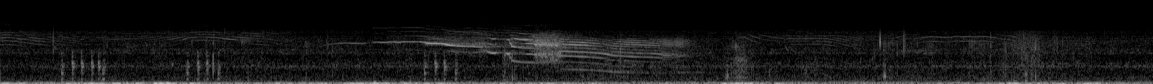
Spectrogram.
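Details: Sika deer stag crying at RSPB Arne on 20 October 2012: a drawn-out, high wavering scream that bends downward over several seconds, with short clucking notes before it and quieter echoing cries afterwards over low background rumble.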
